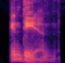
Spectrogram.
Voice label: "Indian", American

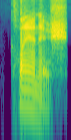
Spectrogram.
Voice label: "clannish", American

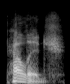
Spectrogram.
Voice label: "pelage", American

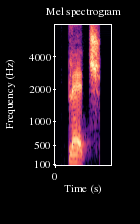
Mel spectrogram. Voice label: "pledge", Indian; Dictionary

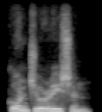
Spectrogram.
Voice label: "Conjuration", Indian

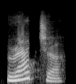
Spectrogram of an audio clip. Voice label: "rapture", Indian

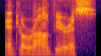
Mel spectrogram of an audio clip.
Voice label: "enterovirus", American

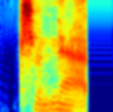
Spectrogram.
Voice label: "tRNA", Indian

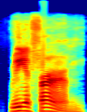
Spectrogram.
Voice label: "reaffirm", American

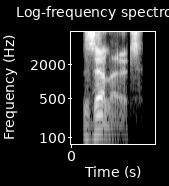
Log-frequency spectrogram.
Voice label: "zealot", British

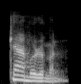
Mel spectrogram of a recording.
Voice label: "cameraman", Indian

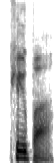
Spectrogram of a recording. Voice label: "pupa", American

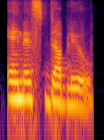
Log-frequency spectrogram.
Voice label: "NSW", Indian

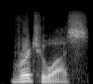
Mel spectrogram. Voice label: "virtuous", American

